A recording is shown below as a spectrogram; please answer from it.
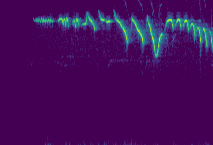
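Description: A Eurasian treecreeper gives a very high, thin phrase: a sustained sibilant note, then quick wavering notes that speed up and tumble downward into a final flourish.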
